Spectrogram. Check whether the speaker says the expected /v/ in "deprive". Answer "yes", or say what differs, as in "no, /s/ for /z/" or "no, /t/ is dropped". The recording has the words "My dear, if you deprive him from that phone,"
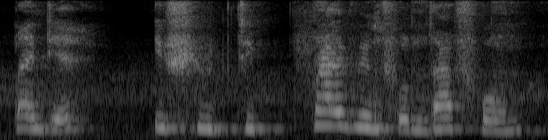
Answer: yes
